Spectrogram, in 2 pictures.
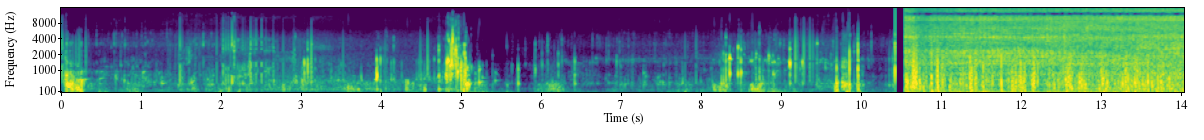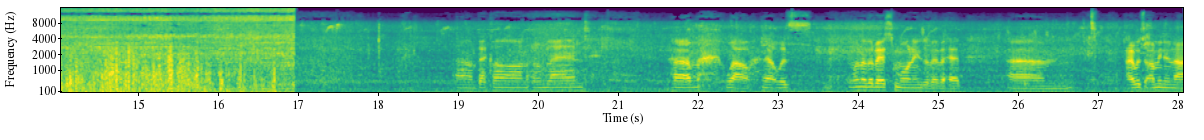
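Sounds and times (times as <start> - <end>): rushing wind and water: 0.0 - 17.0
water sloshing and gurgling: 0.0 - 17.0
boat engine deep hum: 10.6 - 17.0.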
